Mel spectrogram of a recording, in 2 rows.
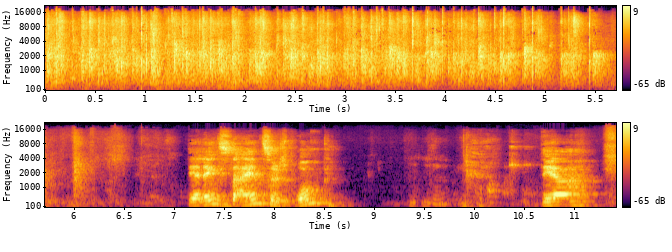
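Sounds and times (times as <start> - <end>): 
audience applause: 0.0 - 6.2
speech: 7.2 - 8.7, 10.7 - 11.3.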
